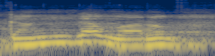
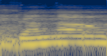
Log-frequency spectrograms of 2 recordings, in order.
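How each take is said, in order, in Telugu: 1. పేరు పూర్తిగా, ప్రతి అక్షరంతో అంటారు. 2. పేరు చిన్నదిగా అంటారు, మధ్య అక్షరం పోతుంది. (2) "మన ఊరి పేరు దయచేసి గంగారం కాదు"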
